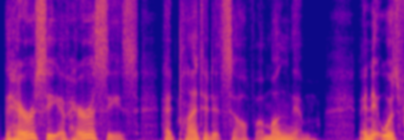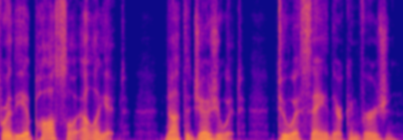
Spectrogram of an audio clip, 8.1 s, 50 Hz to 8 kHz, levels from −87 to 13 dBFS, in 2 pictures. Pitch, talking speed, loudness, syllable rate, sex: 120 Hz, 170 wpm, -19 LUFS, 5.5 syllables/s, male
